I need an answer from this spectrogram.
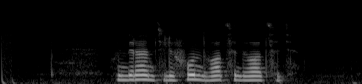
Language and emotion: Russian, neutral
